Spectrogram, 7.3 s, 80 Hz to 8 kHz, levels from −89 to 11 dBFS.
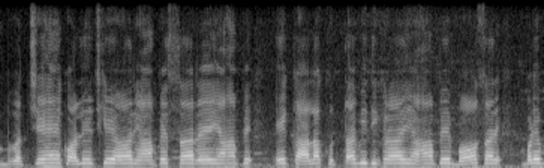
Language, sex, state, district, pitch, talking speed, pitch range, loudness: Hindi, male, Maharashtra, Mumbai Suburban, 170 Hz, 190 wpm, 160-175 Hz, -15 LUFS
